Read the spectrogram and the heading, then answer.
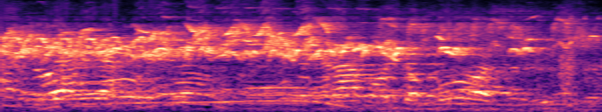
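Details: Greater green leafbird at a songbird contest in Muara Teweh, Indonesia, in a dense, rapid run of bright chirps and twittering phrases, about two notes a second, overlapping with other birds and a murmur of voices.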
